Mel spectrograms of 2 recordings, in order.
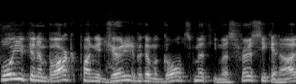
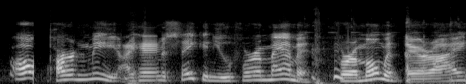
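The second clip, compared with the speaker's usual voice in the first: high puppet frog character voice; 5 semitones higher, 3 dB louder than usual. Playing a character greeting an adventurer, in a Kermit the Frog voice. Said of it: "is there Kermit in this David Lynch?".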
